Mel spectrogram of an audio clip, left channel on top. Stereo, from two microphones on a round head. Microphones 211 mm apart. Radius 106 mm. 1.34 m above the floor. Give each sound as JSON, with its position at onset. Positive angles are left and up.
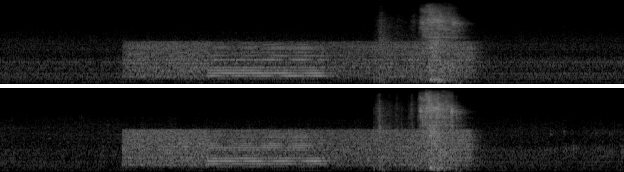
{"t": 1.2, "sound": "a buzzer", "side_deg": -45, "distance_m": 0.5}
{"t": 3.7, "sound": "tearing paper", "side_deg": -50, "distance_m": 0.8}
